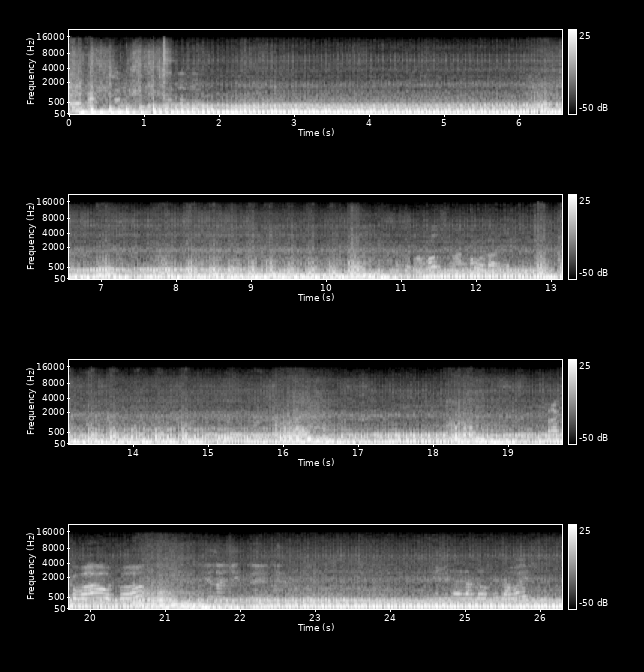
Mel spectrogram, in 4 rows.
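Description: A Chinese KXD 125 pit bike starts for the first time and settles into a loud, close, steady idle with clattering mechanical noise, while people talk over it.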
